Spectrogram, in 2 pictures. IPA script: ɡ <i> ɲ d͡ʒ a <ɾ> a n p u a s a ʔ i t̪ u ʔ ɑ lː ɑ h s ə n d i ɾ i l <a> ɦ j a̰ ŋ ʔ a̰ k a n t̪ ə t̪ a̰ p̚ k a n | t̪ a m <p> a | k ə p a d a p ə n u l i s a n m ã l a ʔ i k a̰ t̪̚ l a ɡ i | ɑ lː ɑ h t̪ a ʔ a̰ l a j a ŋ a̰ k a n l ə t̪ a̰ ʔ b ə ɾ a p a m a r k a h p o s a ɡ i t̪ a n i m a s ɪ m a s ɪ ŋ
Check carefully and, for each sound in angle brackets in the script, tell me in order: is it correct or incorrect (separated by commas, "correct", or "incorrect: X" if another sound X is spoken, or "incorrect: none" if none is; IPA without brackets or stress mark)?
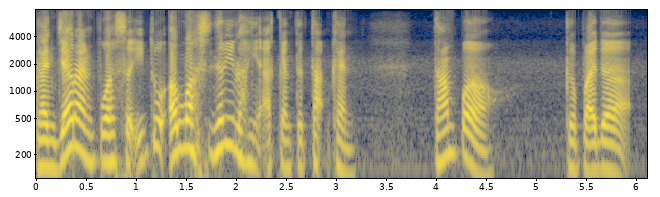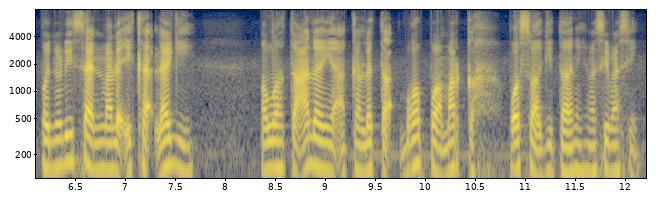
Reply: incorrect: a, correct, correct, correct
